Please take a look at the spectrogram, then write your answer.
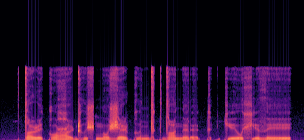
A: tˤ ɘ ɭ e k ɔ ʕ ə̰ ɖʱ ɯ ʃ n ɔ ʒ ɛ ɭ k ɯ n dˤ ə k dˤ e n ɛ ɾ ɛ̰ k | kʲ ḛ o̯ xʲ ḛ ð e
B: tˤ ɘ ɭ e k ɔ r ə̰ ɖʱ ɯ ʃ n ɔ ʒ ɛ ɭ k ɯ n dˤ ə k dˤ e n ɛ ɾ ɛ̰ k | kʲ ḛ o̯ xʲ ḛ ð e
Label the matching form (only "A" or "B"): A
